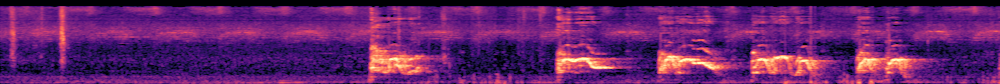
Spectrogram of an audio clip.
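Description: A dog barking repeatedly, starting a few seconds in, at roughly one bark a second, each bark dropping in pitch; the barks are loud over a low steady background.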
